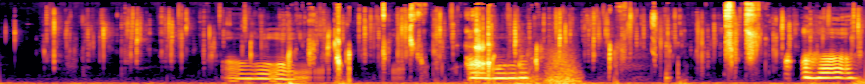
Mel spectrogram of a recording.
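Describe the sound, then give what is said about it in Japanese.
Close, crunchy crinkling and scratchy rubbing from an ASMR ear massage, coming in textured bursts, with a soft voice making brief sounds between them. “ではこのままお耳の中のマッサージもさせていただきますね。”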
